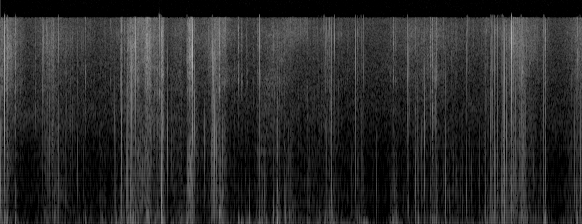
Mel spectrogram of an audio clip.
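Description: Fingers push and drag through a large mound of white shaving cream foam on a plastic sheet, squishing it. The result is a soft, continuous stream of wet squelches and crackling pops, with a low, thick body and quick, bright snaps over about six seconds.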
